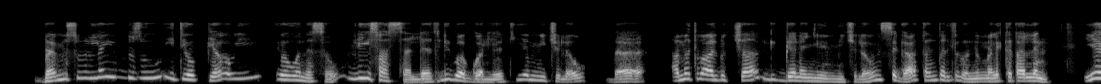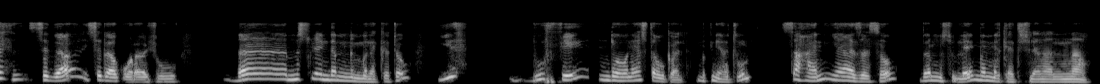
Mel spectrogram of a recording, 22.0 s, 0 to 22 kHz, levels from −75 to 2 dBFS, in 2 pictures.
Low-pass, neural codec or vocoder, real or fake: 7.2 kHz; codec, 44.1 kHz, 2.6 kbps, SNAC; fake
